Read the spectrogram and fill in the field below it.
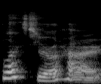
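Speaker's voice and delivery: put-on soft elderly Southern lady accent. Explaining how an old Southern lady says the phrase, in an old Southern lady voice. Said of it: "it's that old Southern old lady".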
